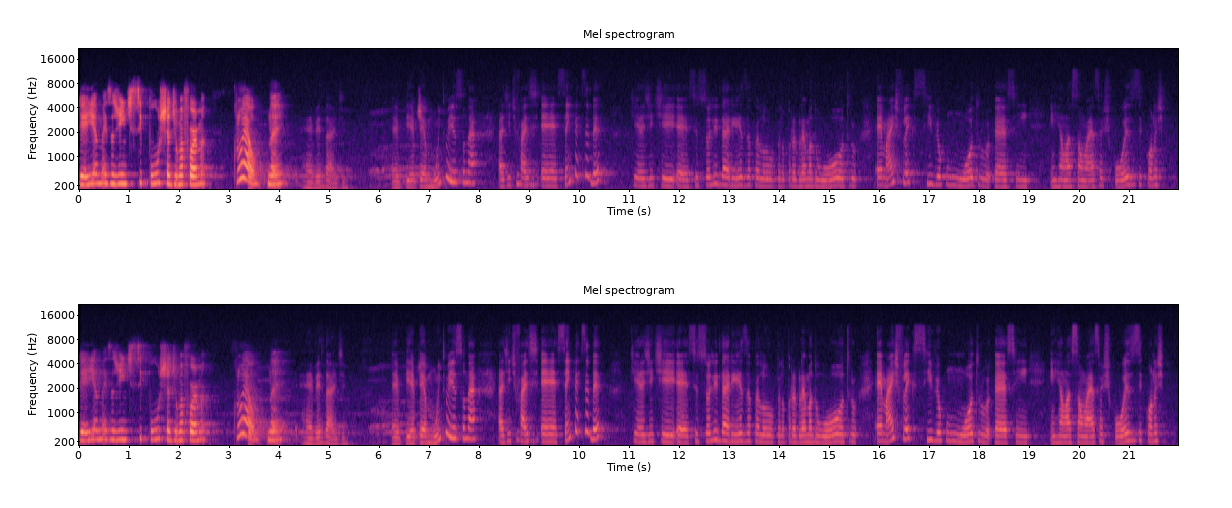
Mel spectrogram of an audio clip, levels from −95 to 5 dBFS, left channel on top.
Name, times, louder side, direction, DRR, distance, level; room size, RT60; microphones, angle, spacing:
voice 1, 0.0-2.5 3.1-4.1 8.7-8.8, left 6 dB, 55° left, 18 dB, 0.6 m, -22 dB
sound 1, 2.1-7.5, right 2 dB, 75° right, 4.7 m, -51 dB
voice 2, 4.4-5.4 6.2-10.5 11.0-21.7, right 4 dB, 35° right, 17 dB, 0.5 m, -34 dB
23.0 x 7.9 x 7.6 m, 1.1 s
head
